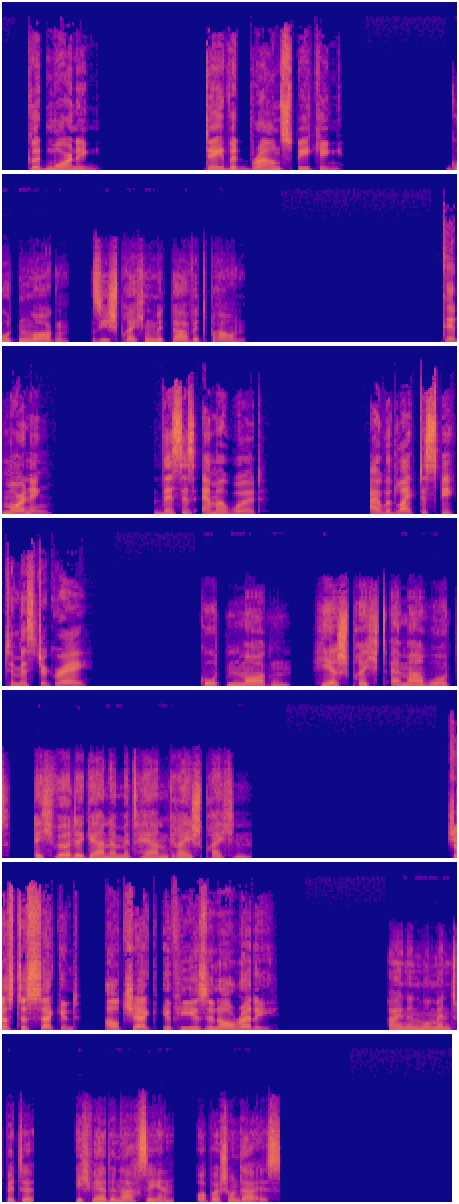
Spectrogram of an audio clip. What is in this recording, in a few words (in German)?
Dialog mit Uebersetzungen; Telefonieren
